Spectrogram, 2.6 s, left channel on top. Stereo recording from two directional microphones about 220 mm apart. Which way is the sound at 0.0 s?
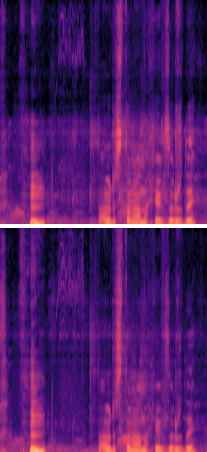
25° right (ahead or behind).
